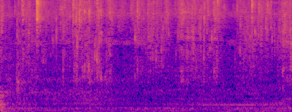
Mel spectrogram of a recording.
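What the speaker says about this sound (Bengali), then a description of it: "আমি সামান্য একটু জল দেবো আর একটু অল্পই জল দিচ্ছি" Small splash of water poured into a raw chicken mixture for chicken balls, a faint trickling patter with a brief sharp drip near the start, quiet and close.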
